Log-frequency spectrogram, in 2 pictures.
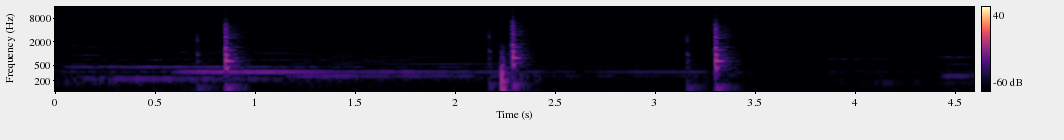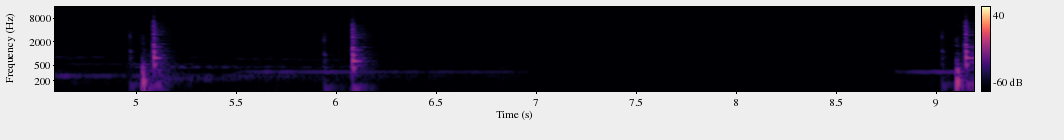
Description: A ticktock noise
